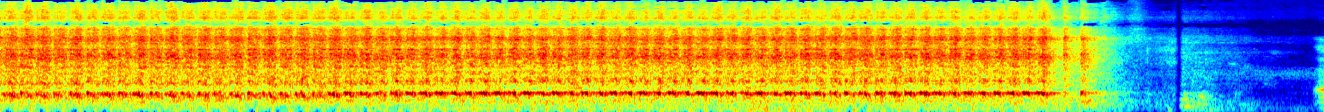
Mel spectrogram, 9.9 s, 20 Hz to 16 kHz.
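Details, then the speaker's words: 1947 Hughes loader flathead engine, first start in 5 years; steady regular idle chuff about three beats a second, no misfires or knocks, then shut off; smoke from oil put on cylinders, possibly a stuck ring. "well we got it running good she's idling smoke is from the oil i put on top of the cylinders hopefully it goes away"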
